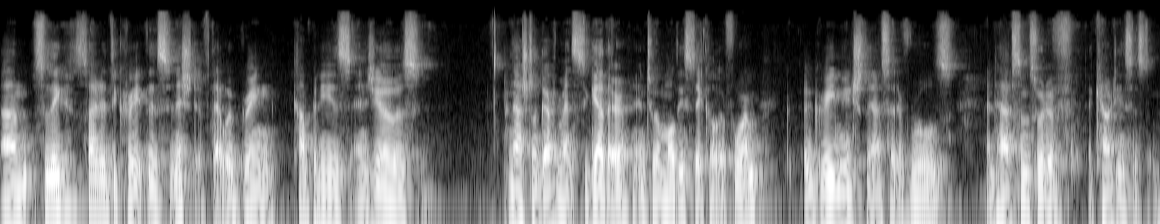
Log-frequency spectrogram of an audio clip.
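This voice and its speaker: A man talks at a very fast pace with lively intonation. His voice is fairly low, with a dark, mellow tone. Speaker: university researcher. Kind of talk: presentation. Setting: stage with audience. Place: meeting room.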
